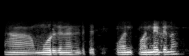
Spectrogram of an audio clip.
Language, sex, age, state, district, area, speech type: Kannada, male, 18-30, Karnataka, Gadag, rural, conversation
